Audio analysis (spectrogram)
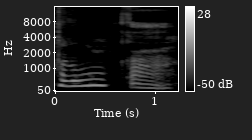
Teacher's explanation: Kata ruka. Tekanannya ada di A.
